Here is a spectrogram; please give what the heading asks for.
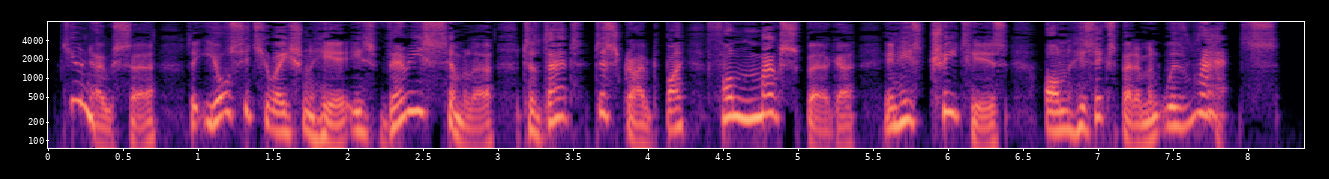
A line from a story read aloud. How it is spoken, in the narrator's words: said cheerfully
